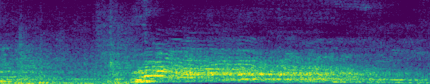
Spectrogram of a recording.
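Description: A group of children shouting and squealing at once, a burst of overlapping voices that starts about half a second in and lasts about a second.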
